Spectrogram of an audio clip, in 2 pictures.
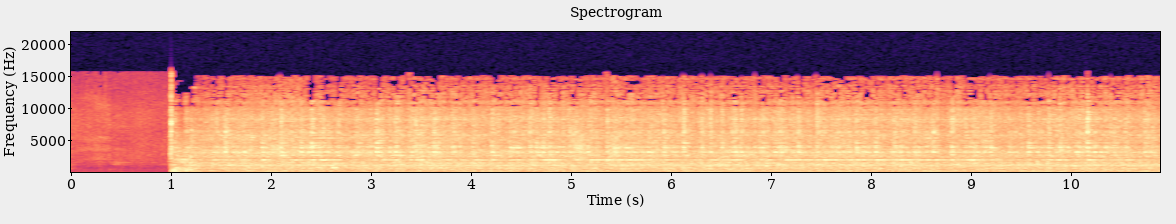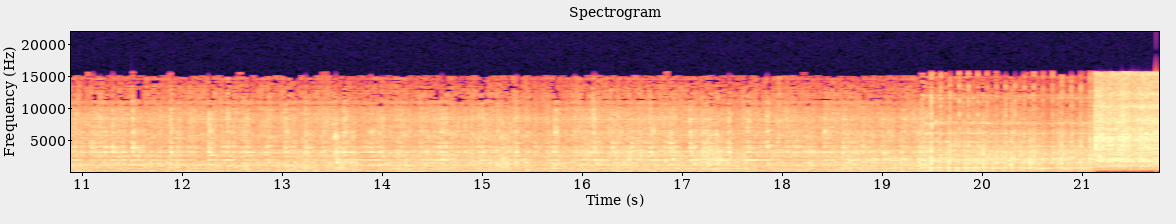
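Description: A drill press whirs steadily as it bores into wood.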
